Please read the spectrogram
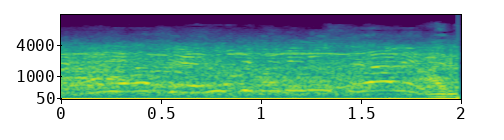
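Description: A man's voice, a TV football commentator, over the steady background noise of a stadium crowd.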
